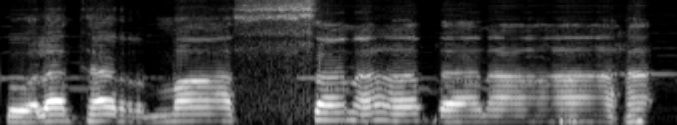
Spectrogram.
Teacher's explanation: నా దీర్ఘంగా చెప్పిన తర్వాత విసర్గ ఉచ్చరణ హ హరస్వంగా చెప్పాలి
